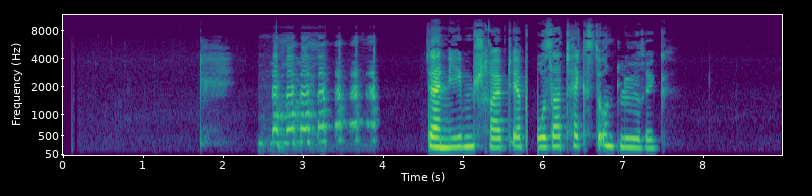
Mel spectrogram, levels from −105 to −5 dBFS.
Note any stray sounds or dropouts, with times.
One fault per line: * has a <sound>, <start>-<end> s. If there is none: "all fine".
* has a laugh, 2.4-4.0 s
* has a dropout, 5.8-5.9 s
